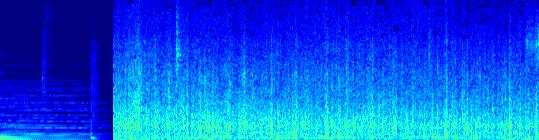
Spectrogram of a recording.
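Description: Background music fading out, then about a second in a sudden cut to steady rain falling, a dense hiss of drops.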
